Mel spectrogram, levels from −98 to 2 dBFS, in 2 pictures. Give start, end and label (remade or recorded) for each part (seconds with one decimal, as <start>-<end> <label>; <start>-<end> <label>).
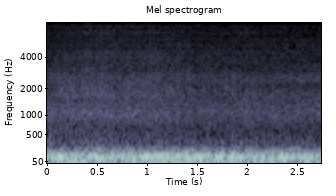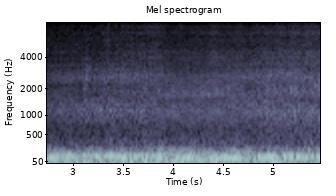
0.0-3.1 remade; 3.1-3.8 recorded; 3.8-4.8 remade; 4.8-5.5 recorded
